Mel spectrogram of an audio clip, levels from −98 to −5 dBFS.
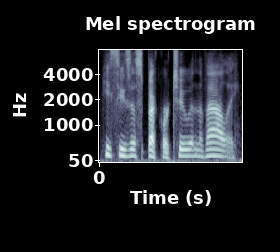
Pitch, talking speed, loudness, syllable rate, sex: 165 Hz, 300 wpm, -19 LUFS, 5.9 syllables/s, female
